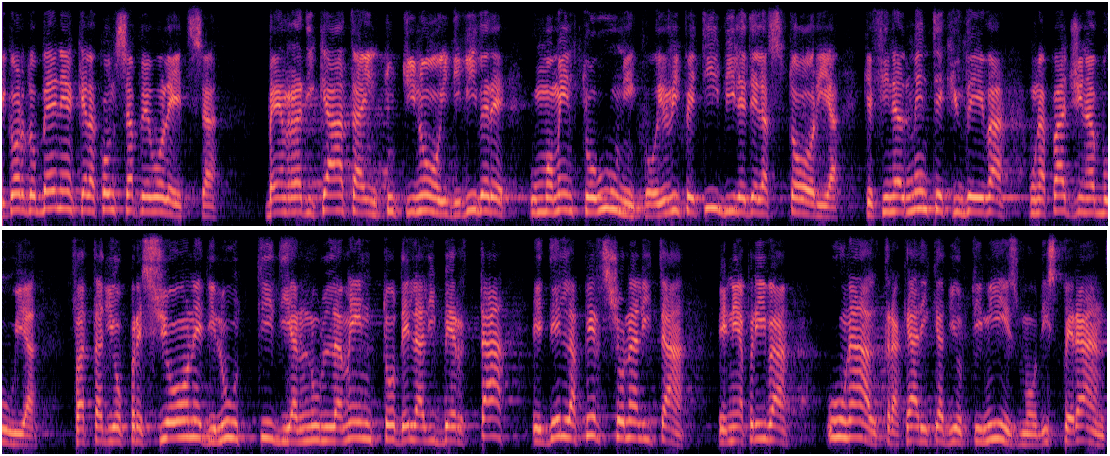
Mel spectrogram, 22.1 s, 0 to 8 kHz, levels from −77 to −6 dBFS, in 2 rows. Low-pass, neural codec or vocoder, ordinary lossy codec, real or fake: 7.2 kHz; none; Opus, 32 kbps; real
